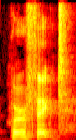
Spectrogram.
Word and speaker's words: perfect: The perfect perfect perfect com a tônica no início Perfect Ok Inclusive ess essa daqui é uma palavra que ela pode também ser pronunciada como com tônica no final Perfect Mas aí seria um verbo tá Perfect adjetivo Perfect aí vira o verbo né aperfeiçoar então perfect perfect são duas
